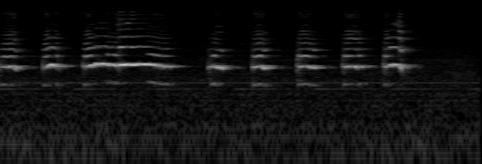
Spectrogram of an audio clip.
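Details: Pet cockatiel in its nineteenth year, making noise in the morning to get the cloth over its cage removed: a string of loud, harmonic, nasal squawks, some short and clipped, one drawn out longer near the start, in a quiet room.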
